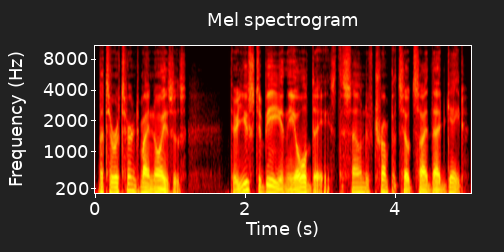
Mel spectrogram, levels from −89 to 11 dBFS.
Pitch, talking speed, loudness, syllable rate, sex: 100 Hz, 250 wpm, -19 LUFS, 6.6 syllables/s, male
